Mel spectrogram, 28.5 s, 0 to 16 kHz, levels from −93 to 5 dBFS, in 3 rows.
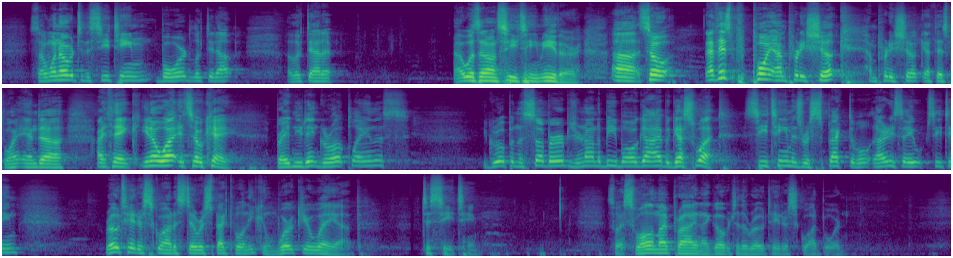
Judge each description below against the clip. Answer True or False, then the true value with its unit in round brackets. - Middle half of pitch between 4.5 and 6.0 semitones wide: True (5.1 semitones)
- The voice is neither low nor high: True (170 Hz)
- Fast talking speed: True (220 wpm)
